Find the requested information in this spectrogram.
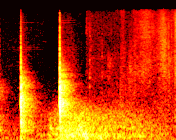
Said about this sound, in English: To play the game, you knock on your front door three times.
